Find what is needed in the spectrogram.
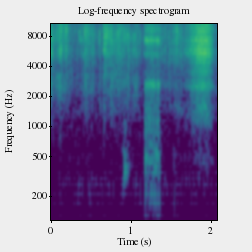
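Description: A man's short grunt a little past a second in, then a breathy exhale near the end, as a shot goes down.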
